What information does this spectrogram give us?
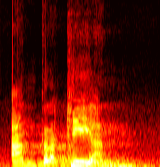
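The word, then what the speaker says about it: ἀνθρακιά: Es una palabra muy específica que se pronuncia antraquian.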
